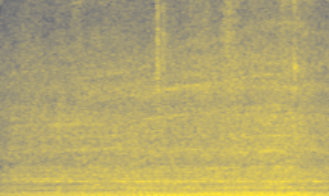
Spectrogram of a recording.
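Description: Steady engine rumble and road noise inside a moving city bus, a constant low droning hum that stays even throughout, with no voices.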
